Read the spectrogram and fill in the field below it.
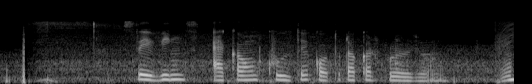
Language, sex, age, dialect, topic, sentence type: Bengali, female, 18-24, Standard Colloquial, banking, question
